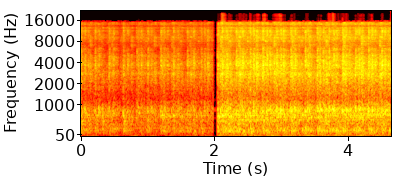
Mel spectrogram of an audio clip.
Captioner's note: door banging; door handle rattling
